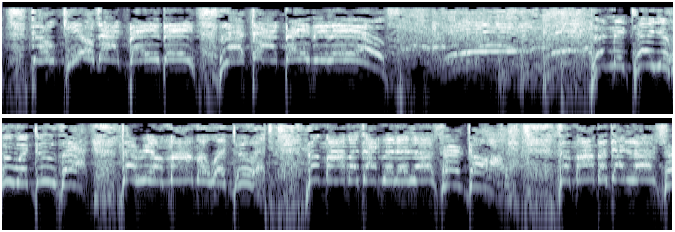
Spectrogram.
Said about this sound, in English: I would hope that everybody in this house would rise on their feet and scream, "No! Let it live! Don't let it die!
